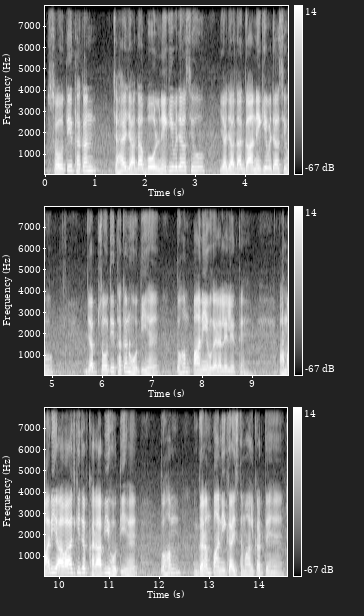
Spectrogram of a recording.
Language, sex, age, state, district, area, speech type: Urdu, male, 30-45, Uttar Pradesh, Balrampur, rural, spontaneous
